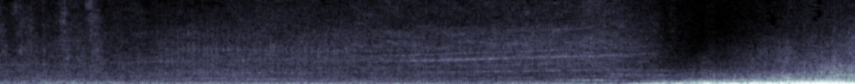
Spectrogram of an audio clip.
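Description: Cinematic intro sound effects: a steady mechanical whirring noise with a faint rising whine, then a loud deep boom about three seconds in.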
